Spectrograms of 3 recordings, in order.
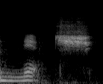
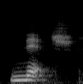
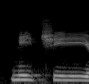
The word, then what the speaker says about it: niche: the habitat versus the Niche I like that word that's pronounced Niche it's not Nichi or nichy there's be cool though the nishy it's not it's niche all right so the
